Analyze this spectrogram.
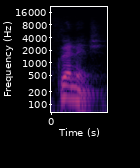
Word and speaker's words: Greenwich: was in London yeah and you say great Greenwich wint Greenwich and Herbert's I didn't know how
